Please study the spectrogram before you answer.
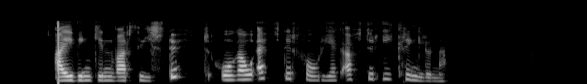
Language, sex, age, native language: Icelandic, female, 30-39, Icelandic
